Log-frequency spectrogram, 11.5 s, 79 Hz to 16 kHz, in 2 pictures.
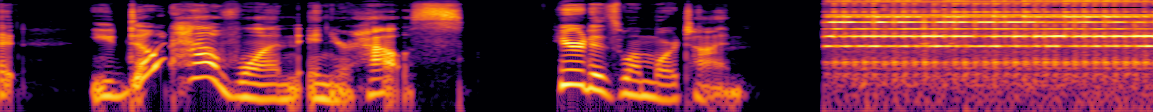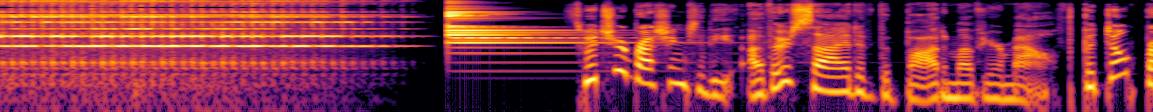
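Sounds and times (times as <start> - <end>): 
speech: 0.0 - 3.8, 8.7 - 11.5
school bell ringing: 4.1 - 9.7.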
